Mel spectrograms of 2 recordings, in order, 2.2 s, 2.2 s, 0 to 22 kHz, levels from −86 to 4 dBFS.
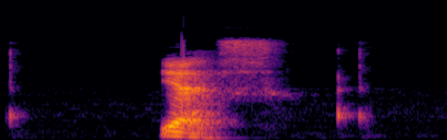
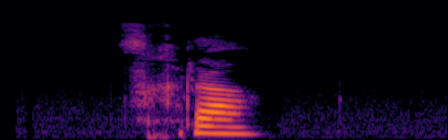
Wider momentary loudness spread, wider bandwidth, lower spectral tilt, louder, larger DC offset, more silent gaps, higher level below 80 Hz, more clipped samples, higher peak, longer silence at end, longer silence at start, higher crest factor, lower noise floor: first, 25 LU vs 20 LU; second, 7.6 kHz vs 11.5 kHz; second, -3.5 dB/octave vs -5.5 dB/octave; first, -20 LUFS vs -25 LUFS; neither; neither; first, -56 dBFS vs -70 dBFS; neither; first, 0 dBFS vs -8 dBFS; second, 0.5 s vs 0.95 s; first, 0.8 s vs 0.65 s; about the same, 26 dB vs 22 dB; first, -74 dBFS vs -67 dBFS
